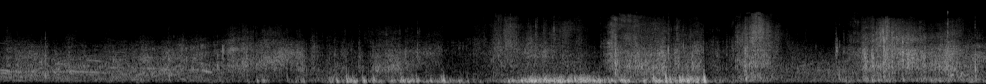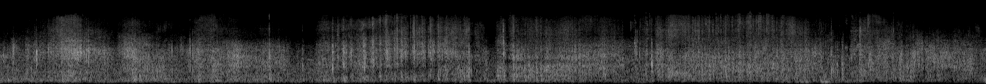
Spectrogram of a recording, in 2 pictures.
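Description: Racing skis carving and scraping on hard, icy snow through giant slalom turns, the edges chattering and the noise swelling about once a second with each turn. A louder, lower rush comes about five to seven seconds in.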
